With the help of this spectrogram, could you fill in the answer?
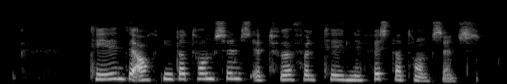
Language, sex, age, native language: Icelandic, female, 50-59, Icelandic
